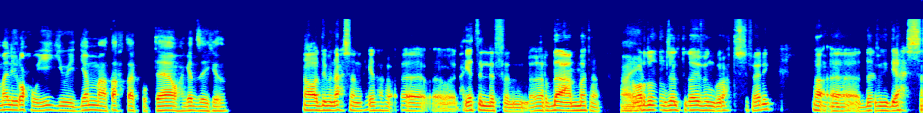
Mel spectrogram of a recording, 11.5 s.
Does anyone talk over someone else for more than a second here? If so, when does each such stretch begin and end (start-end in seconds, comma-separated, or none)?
none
